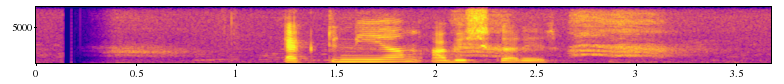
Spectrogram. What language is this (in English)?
Bangla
